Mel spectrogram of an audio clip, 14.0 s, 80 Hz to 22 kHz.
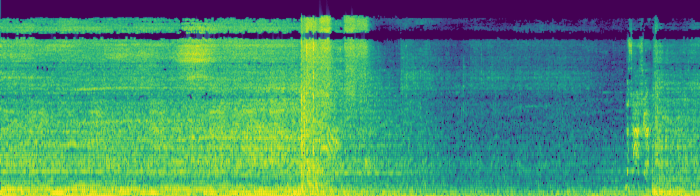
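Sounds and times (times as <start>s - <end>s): music with deep drone: 0.0s - 14.0s
noisy boom effect: 6.0s - 10.2s.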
